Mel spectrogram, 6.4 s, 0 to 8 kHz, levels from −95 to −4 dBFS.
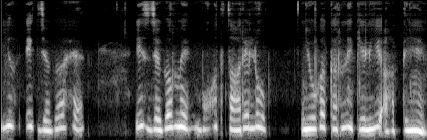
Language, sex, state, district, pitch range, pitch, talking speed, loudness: Hindi, female, Bihar, Supaul, 225-280 Hz, 255 Hz, 150 wpm, -14 LUFS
